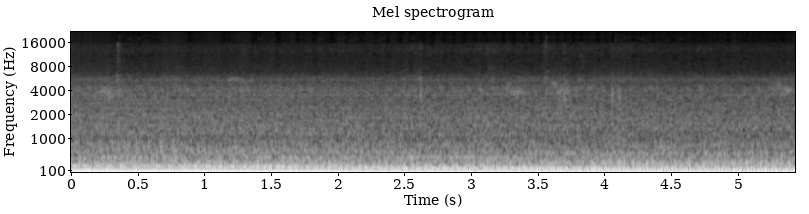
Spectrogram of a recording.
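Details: Toyota GT86 cold start: steady low idle with a faint, uneven metallic rattle on top; source not identified.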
